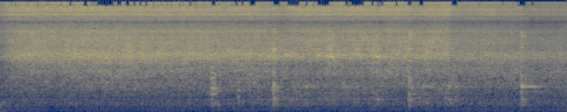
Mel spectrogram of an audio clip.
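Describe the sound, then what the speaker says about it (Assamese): Chopped tomatoes fry with onions, turmeric and green chillies in a pan, a loud, constant hissing sizzle with a few soft spatula scrapes mixed in. "বিলাহীখিনি ভালদৰে ভাজি ল'ম।"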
